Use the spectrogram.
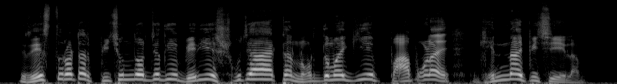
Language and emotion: Bengali, disgusted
